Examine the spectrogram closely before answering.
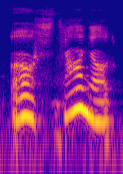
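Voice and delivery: ordinary talk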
